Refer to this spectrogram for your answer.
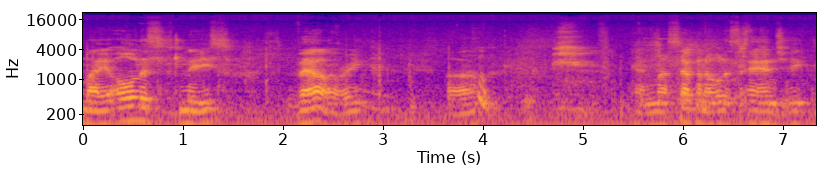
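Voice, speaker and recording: Amid noticeable background noise and audible room echo, a man talks in a monotone, flat intonation at a very slow pace with long, frequent pauses. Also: medium pitch for a man. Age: 70s. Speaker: birthday celebrant. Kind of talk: speech at a family party. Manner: halting.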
